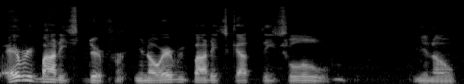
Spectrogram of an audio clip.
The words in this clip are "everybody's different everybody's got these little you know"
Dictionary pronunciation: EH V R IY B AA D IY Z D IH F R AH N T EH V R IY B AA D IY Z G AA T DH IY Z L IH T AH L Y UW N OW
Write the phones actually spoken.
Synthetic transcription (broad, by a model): EH V R IY B AA D IY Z D IH F R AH N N EH V R IY B AA D IY Z G AA T DH IY Z L IH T L Y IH N OW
